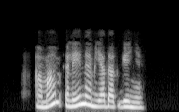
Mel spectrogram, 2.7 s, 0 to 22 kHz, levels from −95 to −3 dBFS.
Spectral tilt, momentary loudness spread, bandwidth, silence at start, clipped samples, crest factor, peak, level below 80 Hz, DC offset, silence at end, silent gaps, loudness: -10 dB/octave; 12 LU; 4.7 kHz; 0.55 s; under 0.1%; 12 dB; -2 dBFS; -58 dBFS; under 0.1%; 0.55 s; none; -14 LUFS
